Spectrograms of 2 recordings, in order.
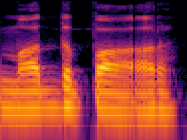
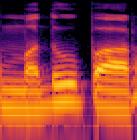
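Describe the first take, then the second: First: The dh sound is doubled with no extra vowel. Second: An extra u vowel follows the dh sound. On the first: The speaker calls it right. "ਧੱਦੇ ਨੂੰ ਭਾਰਾ ਕਰਕੇ ਬੋਲਣਾ ਹੈ" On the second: The speaker calls it wrong. "ਇਹਨੂੰ ਮਧੂਪਾਰ ਨਹੀਂ ਕਹਿਣਾ"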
